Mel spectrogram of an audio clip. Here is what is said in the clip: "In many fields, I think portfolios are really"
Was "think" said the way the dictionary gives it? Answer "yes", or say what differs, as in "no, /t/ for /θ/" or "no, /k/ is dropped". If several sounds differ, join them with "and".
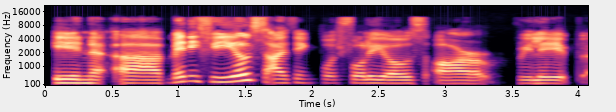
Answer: yes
